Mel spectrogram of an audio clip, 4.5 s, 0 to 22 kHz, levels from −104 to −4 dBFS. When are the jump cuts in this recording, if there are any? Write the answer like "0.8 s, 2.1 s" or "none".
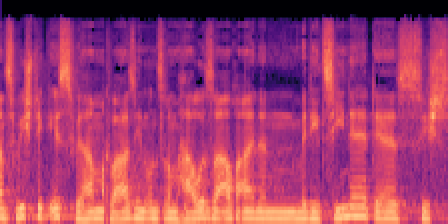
1.0 s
